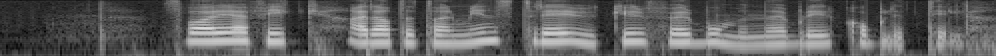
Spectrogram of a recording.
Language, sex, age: Norwegian, female, 28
